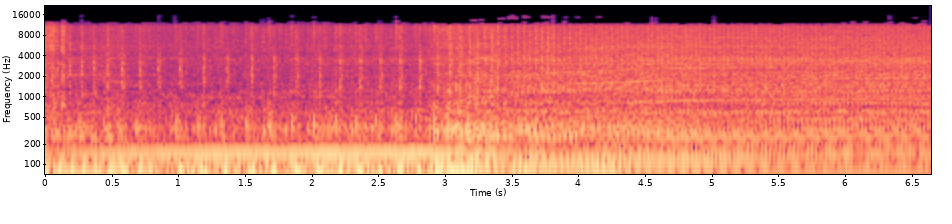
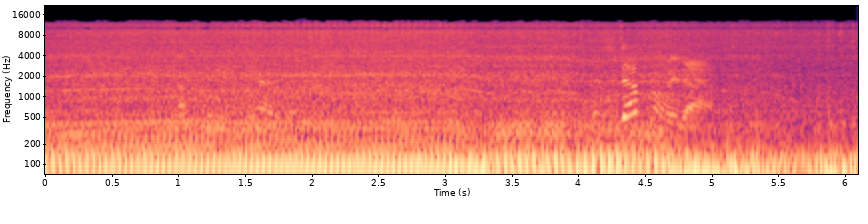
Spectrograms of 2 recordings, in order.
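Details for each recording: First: 1987 VW Vanagon Syncro Westfalia, parked since 2001, running after engine reinstall while still blowing coolant out the muffler: uneven, lumpy running with irregular beats and unsteady speed that sags near the end; won't hold a steady idle. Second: 1987 VW Vanagon Syncro Westfalia parked since 2001, getting harder to start and run on starting fluid. It runs at a fast idle with a steady, even beat and no knocks or misses. The fault was later found: a pin pulled out of the airflow meter harness connector.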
